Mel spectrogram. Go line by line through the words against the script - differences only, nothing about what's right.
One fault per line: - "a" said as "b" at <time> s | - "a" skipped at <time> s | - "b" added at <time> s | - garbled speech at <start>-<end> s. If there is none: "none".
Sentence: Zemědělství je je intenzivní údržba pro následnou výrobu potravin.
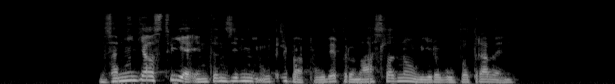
- "je" skipped at 1.9 s
- "půdy" added at 3.0 s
